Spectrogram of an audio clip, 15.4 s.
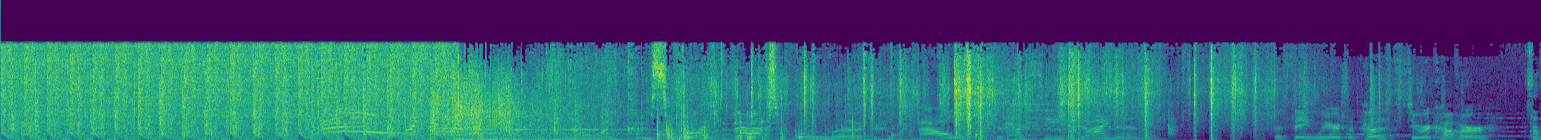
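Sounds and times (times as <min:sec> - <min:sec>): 
rapid rattling run of sharp pulses: 0:00.0 - 0:12.6
agitated voices calling out: 0:03.2 - 0:11.8
explosion with heavy boom and lingering low rumble: 0:04.5 - 0:12.1
speech: 0:13.4 - 0:15.3.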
